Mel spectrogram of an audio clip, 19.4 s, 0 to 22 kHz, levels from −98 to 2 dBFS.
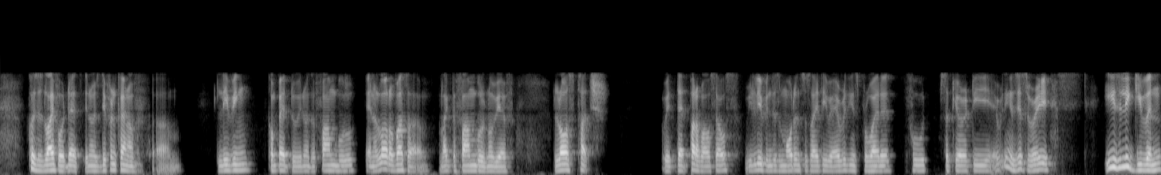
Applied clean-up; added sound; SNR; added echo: neural mask model Resemble Enhance denoiser.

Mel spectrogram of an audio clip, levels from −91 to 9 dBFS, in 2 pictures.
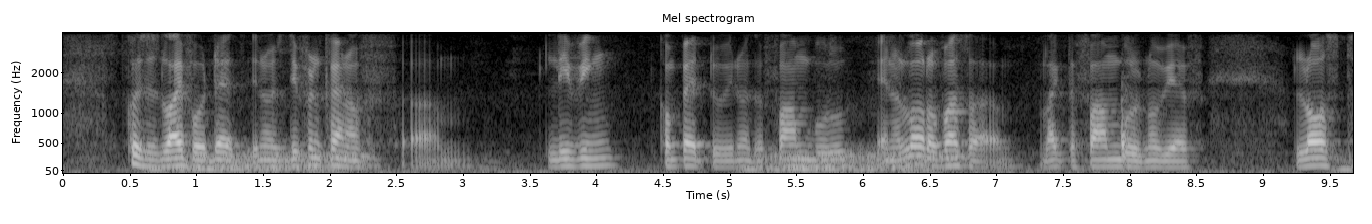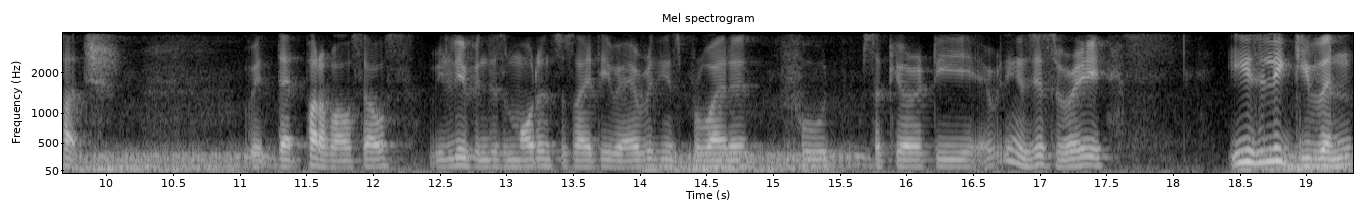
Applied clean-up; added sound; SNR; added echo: none; Breathing; 9 dB; none.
